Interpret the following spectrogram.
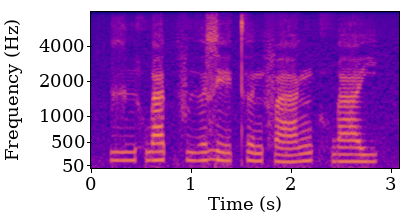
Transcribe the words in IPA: ɣɨ˧hwa˦˥t̚ fɨ˨˦ə̯ze˨˦ t̪ʰə˧nfa˨˦ŋ | hwa˧j

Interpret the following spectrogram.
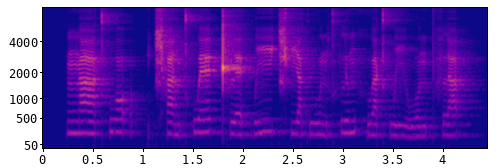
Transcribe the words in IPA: ŋaː˧kʰwɔ˥˩ʔ | t͡ɕʰa˨˩nkʰwɛː˥˩t̚ kʰlɛː˨˩k̚ wiː˥˩t͡ɕʰi˧a̯kwu˨˩nkʰlɯ˥˩ŋ hu˧a̯kʰwiː˨˩wo˧n pʰla˥˩p̚

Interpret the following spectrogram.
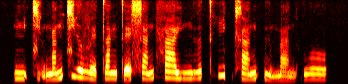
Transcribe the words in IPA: ɲḛ˧˨t͡ɕḭ˧˨ə̯ŋa˨˦nt͡ɕi˧ə̯ vɛ˧˩t̪a˧ŋt̪ɛ̰˧˥ sa˨˦nhaː˧jŋɨ˨˦ə̯ t̪ʰi˦˥t̚ xa˨˦n ʔɨ˧˩ma˨˩nkwo˧

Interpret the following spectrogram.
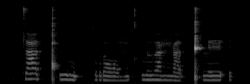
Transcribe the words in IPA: ta˥˩t̚kʰwu˨˩ʔ krɔː˩˦mkʰlɯ˧a̯ŋa˨˩t̚kʰle˦˥ʔ

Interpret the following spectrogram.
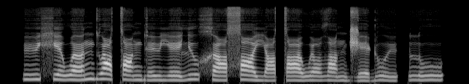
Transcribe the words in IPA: y xʲɛwɐndui̯ tˤeŋɡey̯jelʲu xɐ sˤɛjɐ tˤɛwy ðˤend͡ʒeɖuy̯ | lu

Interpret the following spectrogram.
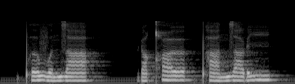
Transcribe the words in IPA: pʰə˨˦və˨nza˧ | ɽə˨qʰœ˦ | pʰa˨ nza˧ɽi˦

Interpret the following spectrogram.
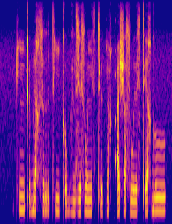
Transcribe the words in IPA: kʰĩːkʼøbeχsur tʰi kʼobʱə̃dzʏswĩːs tʼøkĩχqʼəʃɒs wʏːstʼeχɡuː

